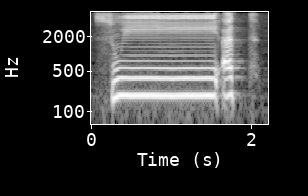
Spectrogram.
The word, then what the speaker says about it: سيئت: هكذا ننطق هذه الكلمة فنقول سويئت سوي سوي، ماذا فعلنا؟ نطقنا بسين مكسورة إلا أننا ضممنا الشفتين في أول هذه السين، نطق دقيق جدا سوي سوي.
